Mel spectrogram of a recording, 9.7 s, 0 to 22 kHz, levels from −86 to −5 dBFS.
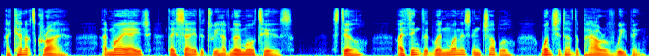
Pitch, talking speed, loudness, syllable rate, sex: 110 Hz, 180 wpm, -21 LUFS, 4.9 syllables/s, male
